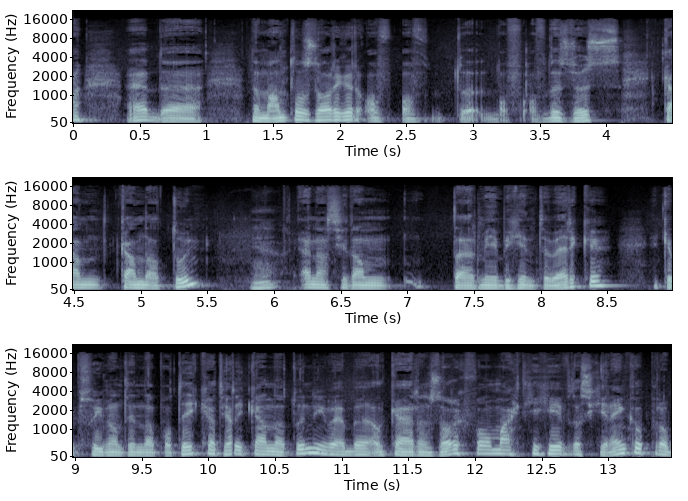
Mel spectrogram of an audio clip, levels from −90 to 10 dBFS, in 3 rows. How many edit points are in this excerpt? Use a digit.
2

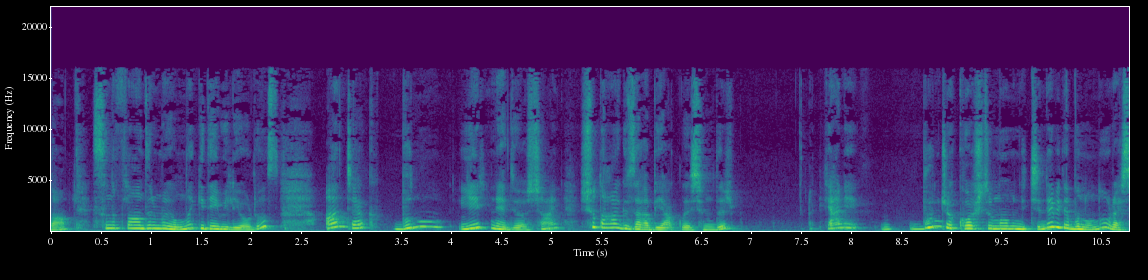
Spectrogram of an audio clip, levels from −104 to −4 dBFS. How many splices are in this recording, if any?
1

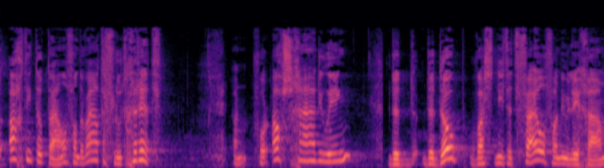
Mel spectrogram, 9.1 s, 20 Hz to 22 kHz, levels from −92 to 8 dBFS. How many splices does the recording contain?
2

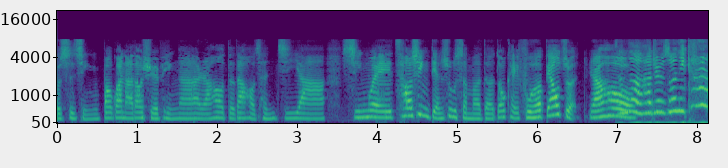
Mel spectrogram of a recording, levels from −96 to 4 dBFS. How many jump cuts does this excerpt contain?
1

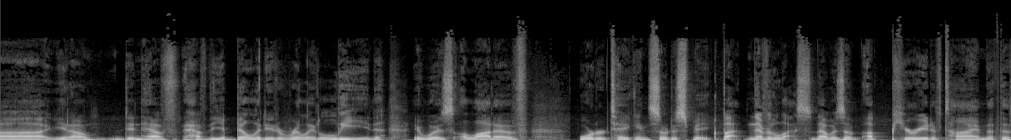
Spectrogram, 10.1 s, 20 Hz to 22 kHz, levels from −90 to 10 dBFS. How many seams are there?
0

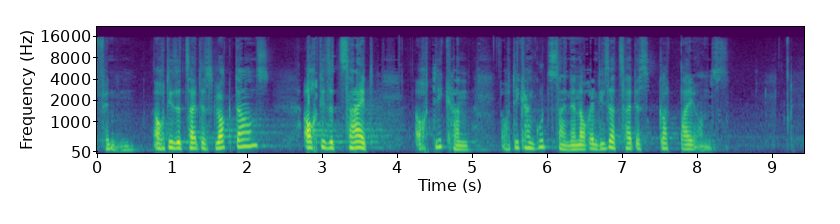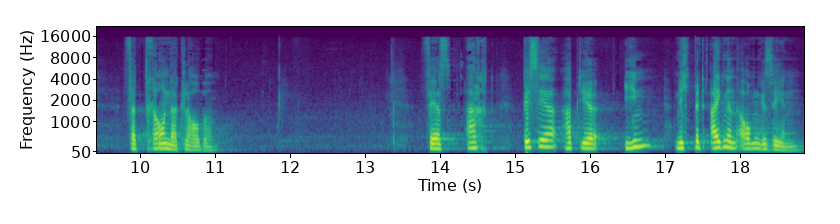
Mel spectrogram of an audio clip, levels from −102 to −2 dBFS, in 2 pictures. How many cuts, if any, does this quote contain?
2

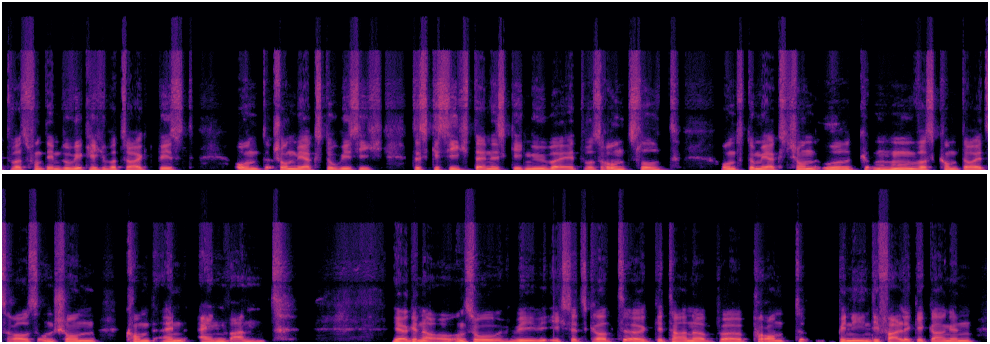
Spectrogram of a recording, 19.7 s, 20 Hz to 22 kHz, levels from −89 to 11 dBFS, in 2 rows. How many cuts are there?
0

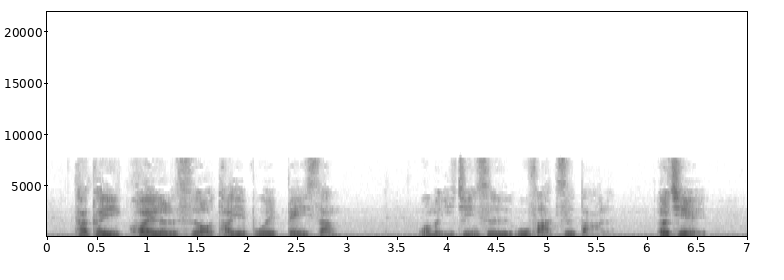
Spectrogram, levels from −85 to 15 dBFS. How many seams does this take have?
2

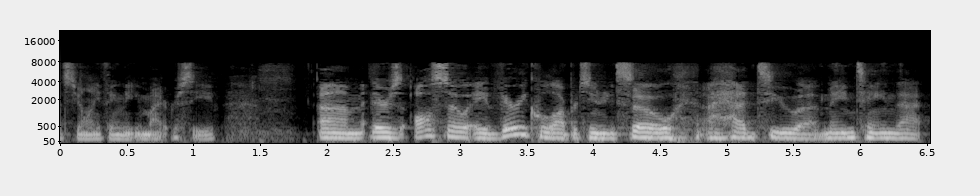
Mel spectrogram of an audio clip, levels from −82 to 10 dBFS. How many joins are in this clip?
2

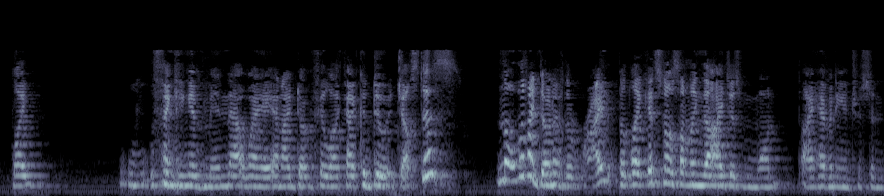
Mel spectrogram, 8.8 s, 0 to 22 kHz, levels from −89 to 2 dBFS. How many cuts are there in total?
2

